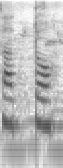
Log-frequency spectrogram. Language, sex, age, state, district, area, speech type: Odia, female, 18-30, Odisha, Mayurbhanj, rural, read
